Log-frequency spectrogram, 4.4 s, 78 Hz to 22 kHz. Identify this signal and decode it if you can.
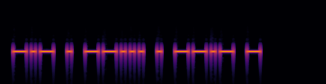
Morse code, heard as a keyed tone, about 20 wpm, 700 Hz. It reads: KE7EQT
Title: USA Callsign DE Callsign - 6 Characters - 20wpm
